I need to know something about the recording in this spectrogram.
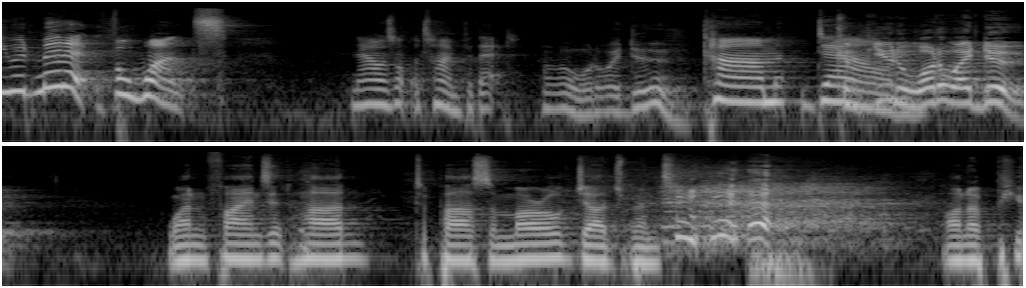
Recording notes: Recorded live at BATS theatre, Wellington, New Zealand on the 25th of October 2013.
